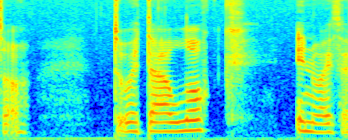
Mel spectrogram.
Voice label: "lwc", Welsh

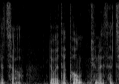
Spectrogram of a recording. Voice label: "pwnc", Welsh

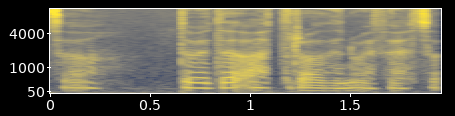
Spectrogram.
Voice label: "adrodd", Welsh

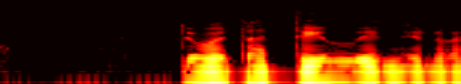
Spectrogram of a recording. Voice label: "dilyn" Welsh

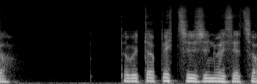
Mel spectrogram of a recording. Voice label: "betys", Welsh

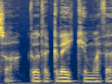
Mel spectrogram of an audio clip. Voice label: "greic", Welsh

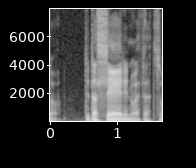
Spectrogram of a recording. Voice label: "lleen" Welsh

